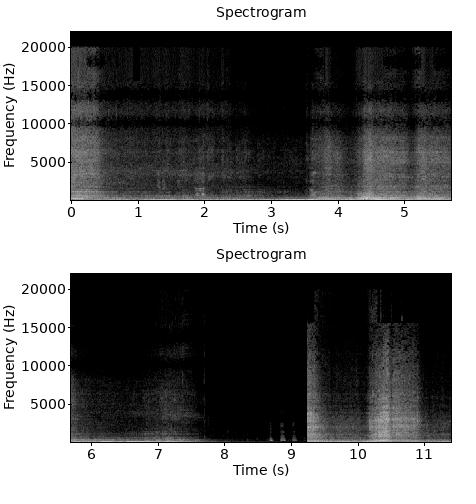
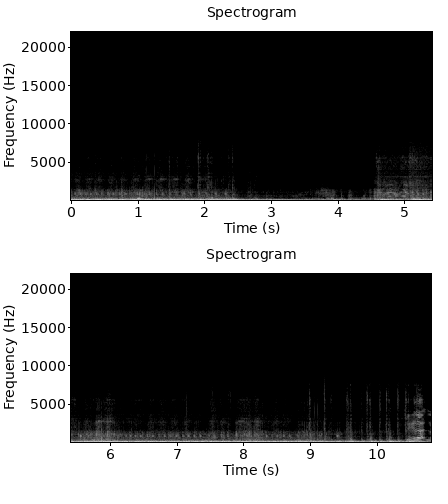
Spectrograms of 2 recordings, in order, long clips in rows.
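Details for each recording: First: Holden VN Calais V8 build after first start and tuning, muffler still closed: deep rumble rising and falling through several throttle blips, no misses or knocks; revs freely and sounds healthy. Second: Holden VN Calais V8 build on its first drive: uneven lumpy beat with stumbles while pulling away; misfiring because it ran so rich it kept fouling the spark plugs.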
